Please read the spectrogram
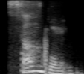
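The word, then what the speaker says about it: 三分: Sampung, Sampung. Sampung. moichido, sambung. Sampung. Nah, ini di sini kan ada huruf N di tengah-tengah. Ketemu P. Dibacanya M. Jadi sampung.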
